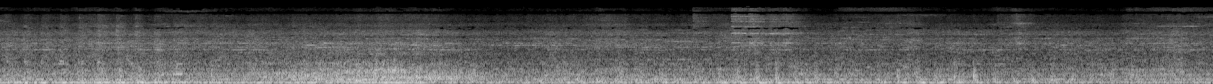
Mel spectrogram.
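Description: Freight train's open-top coal hopper cars rolling past: a steady rumble and rapid clatter of steel wheels on the rails, with a faint high squeal from the wheels.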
